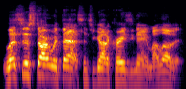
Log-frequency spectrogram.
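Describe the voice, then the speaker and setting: A man hosting a casual podcast, excitable and hyping up his guest. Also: a little high, fairly quick. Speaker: podcast host.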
